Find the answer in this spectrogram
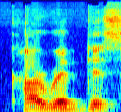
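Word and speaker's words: Charybdis: fun fact oh wait no car ripped us caribbtus is how you pronounce the world per world pool monster fun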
